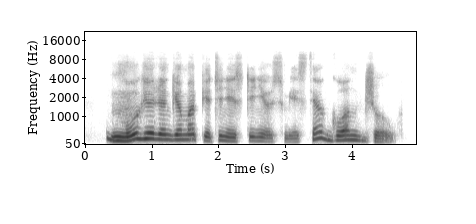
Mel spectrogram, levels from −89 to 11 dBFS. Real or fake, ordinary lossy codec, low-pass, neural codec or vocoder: fake; Opus, 32 kbps; 10.8 kHz; codec, 24 kHz, 0.9 kbps, DualCodec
